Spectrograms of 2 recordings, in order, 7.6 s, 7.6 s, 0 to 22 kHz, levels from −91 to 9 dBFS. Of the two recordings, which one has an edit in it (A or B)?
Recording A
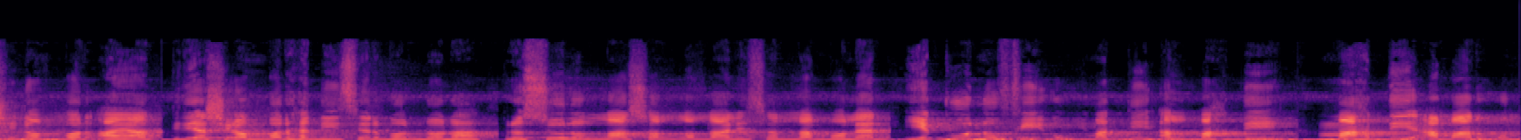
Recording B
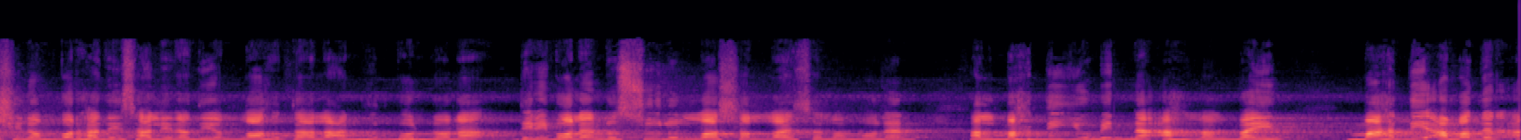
A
